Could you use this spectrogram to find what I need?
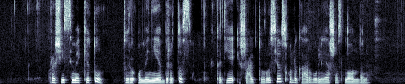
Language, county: Lithuanian, Telšiai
